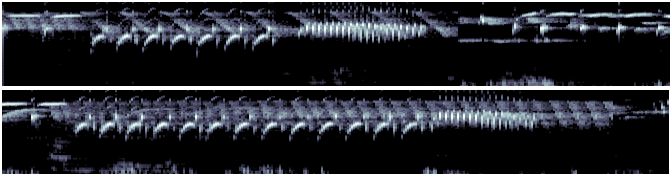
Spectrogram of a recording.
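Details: Male canary singing to stimulate a female to mate and build a nest: fast repeated rising slurred notes, then dense buzzy trills, with repeated phrases in rhythmic bursts and faint low thumps underneath.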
